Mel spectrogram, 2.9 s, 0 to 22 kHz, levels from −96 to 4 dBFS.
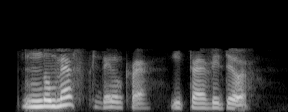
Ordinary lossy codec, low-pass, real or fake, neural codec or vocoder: MP3, 32 kbps; 3.6 kHz; fake; autoencoder, 44.1 kHz, a latent of 192 numbers a frame, MeloTTS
